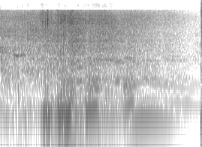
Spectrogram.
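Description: A car engine revs and accelerates away, the loud engine note climbing in pitch in a couple of surges before settling into a steadier drone that gradually fades.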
